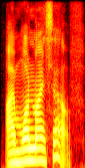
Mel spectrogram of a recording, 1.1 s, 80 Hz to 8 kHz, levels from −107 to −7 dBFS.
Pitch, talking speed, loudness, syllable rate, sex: 165 Hz, 170 wpm, -16 LUFS, 5.4 syllables/s, female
